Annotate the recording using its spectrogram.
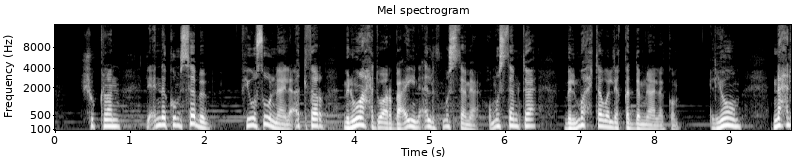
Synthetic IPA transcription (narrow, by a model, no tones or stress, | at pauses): ʃʊkɾˤɑnlɪʔanːakʊmsabab | fiwʊsˤuːlnaʔɪla̰ʔakθɑɾˤmɪnwaːħɪd̪wɪʔɑɾˤbaʕiːnʔa̰lfmʊst̪amɪ̰ʕwɪmʊst̪amt̪ɪʕ | bɪlmʊħt̪awalːiːqɑd̪ːɪmna̰lakʊm | ʔɪljoːm | naħ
